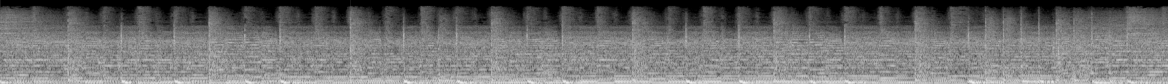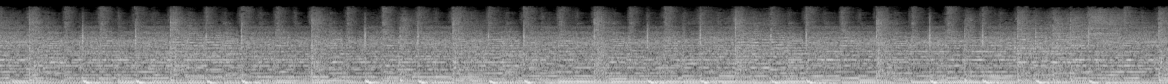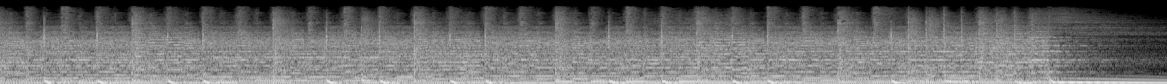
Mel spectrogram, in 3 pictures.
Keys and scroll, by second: 10.5 ctrl+z.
